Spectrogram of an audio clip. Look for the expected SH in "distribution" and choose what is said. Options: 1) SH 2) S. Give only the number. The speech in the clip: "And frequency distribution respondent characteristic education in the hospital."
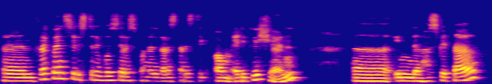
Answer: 2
